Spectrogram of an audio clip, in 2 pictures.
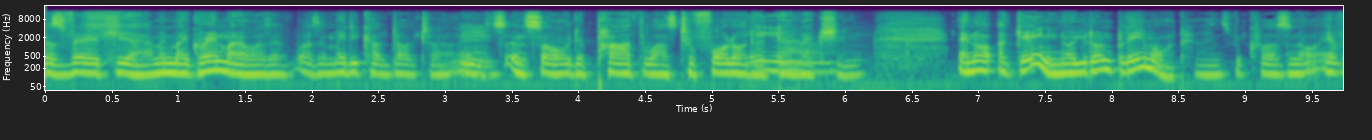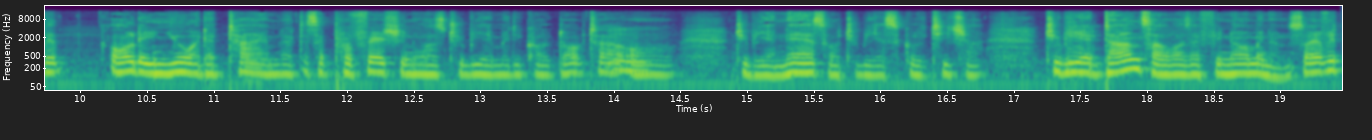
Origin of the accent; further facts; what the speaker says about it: Soweto, Gauteng, South Africa; I was born in Soweto in Orlando East, and I grew up quite close to a hostel which housed migrant workers who were coming from different parts of South Africa.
